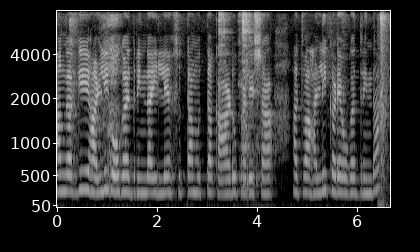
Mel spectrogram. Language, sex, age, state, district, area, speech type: Kannada, female, 18-30, Karnataka, Tumkur, urban, spontaneous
